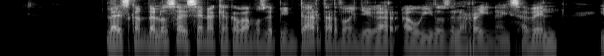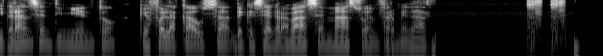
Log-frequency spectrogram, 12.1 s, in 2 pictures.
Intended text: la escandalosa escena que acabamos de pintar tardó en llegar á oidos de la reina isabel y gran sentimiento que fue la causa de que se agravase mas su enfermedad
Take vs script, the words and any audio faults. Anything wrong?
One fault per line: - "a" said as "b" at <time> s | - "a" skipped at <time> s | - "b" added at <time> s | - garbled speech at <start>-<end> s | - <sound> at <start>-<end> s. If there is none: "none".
- laugh at 11.3-11.7 s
